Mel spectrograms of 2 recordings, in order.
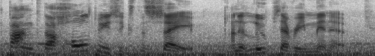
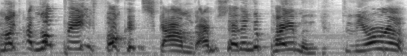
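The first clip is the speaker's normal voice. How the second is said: high-pitched, furious protest; worked-up, indignant tirade; very angry; 11 semitones higher, 5 dB louder than usual. Retold or imitated. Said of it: "I got very angry".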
